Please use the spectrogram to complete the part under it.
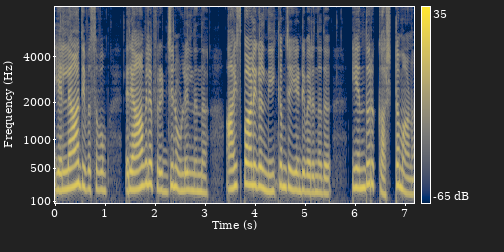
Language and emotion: Malayalam, sad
